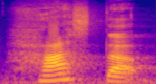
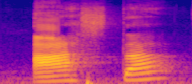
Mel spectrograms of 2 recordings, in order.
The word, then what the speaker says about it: hasta: soon hasta pronto and here we have the silent h so we're not going to say hasta pronto but we're going to say hasta pronto hasta pronto I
